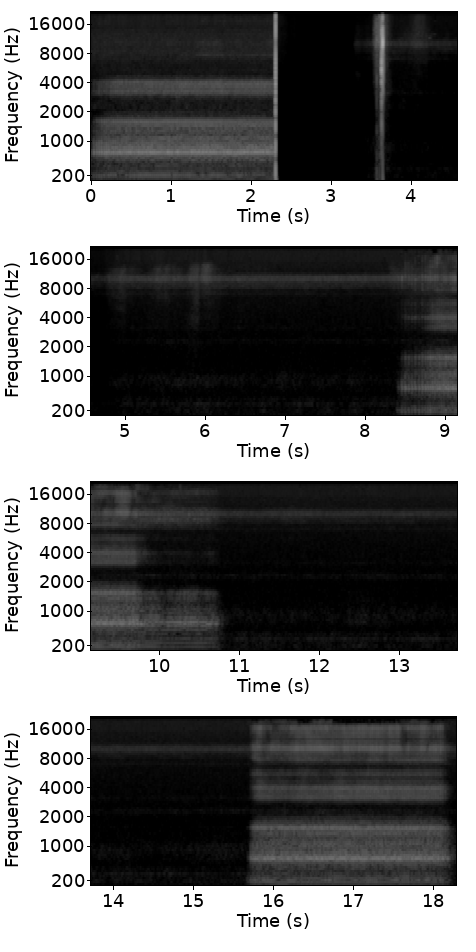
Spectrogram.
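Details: A Shih Tzu snores in long, rasping breaths separated by several quiet seconds.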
